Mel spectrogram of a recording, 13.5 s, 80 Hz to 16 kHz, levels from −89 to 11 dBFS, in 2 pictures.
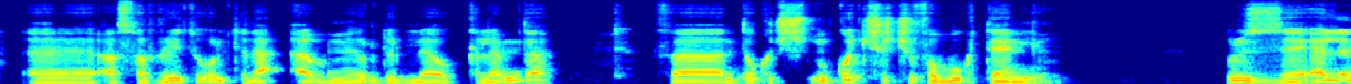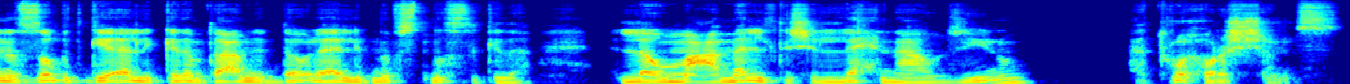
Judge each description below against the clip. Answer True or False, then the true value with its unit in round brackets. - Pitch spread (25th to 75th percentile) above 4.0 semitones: False (3.0 semitones)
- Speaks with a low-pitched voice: True (105 Hz)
